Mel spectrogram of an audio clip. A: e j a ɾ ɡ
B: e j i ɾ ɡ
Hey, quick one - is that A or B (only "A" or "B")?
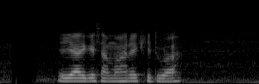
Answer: A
